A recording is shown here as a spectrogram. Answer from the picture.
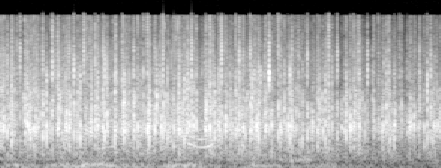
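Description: A small crowd applauding, with many hands clapping at once in a dense, steady patter.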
